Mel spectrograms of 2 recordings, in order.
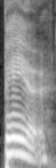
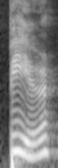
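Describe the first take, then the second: First: The vowel sounds like the one in 'bear'. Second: The vowel sounds like the one in 'beer'. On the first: This is how archaeologists say it. "archaeologists pronounce it bear, like the animal" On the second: This is how local farmers and historians say it. "which Orkney farmers and historians pronounce beer"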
